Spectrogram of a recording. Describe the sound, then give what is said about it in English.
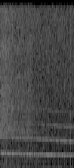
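Police car sirens pass outside as a faint, sustained wailing tone that slides slowly downward in pitch over a low background rumble. “oh, police cars. That's it. Where they going?”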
